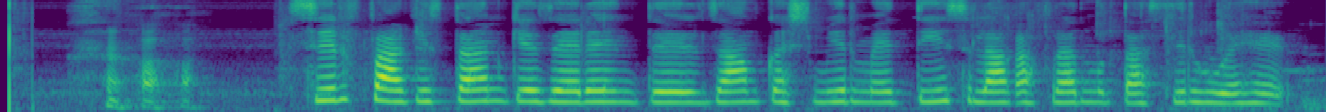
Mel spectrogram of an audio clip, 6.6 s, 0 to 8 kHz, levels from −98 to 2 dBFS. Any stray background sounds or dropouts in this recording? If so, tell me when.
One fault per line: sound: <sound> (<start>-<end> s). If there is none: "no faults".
sound: laugh (0.3-1.1 s)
